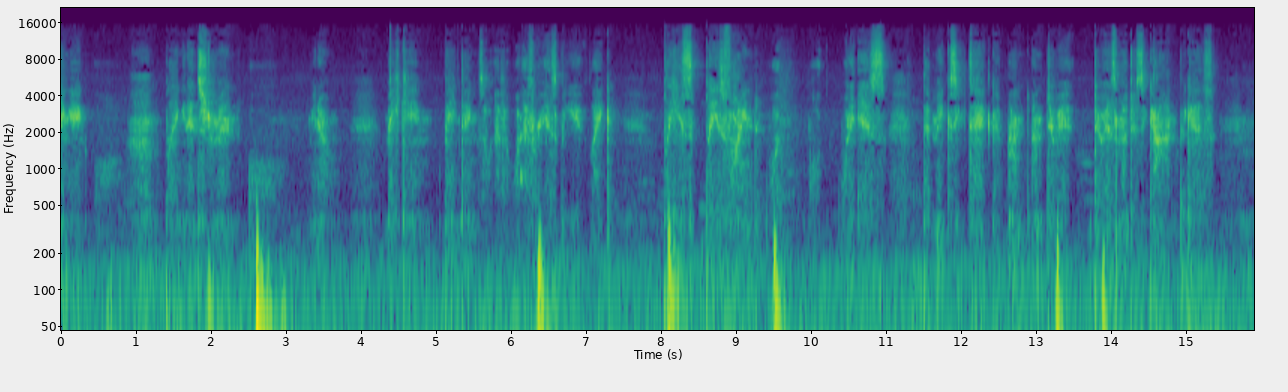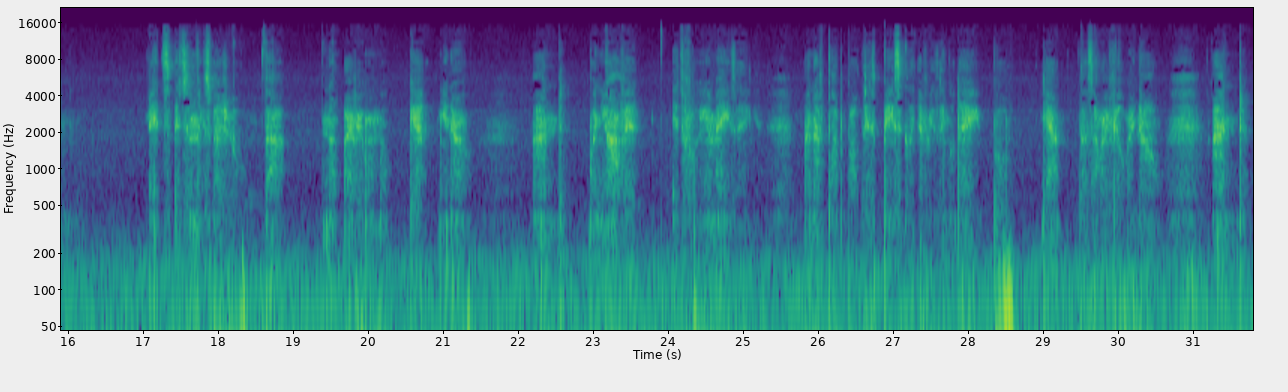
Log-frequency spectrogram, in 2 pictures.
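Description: A woman whispering in short phrases with brief pauses and one longer pause about sixteen seconds in, with a few low thumps now and then.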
